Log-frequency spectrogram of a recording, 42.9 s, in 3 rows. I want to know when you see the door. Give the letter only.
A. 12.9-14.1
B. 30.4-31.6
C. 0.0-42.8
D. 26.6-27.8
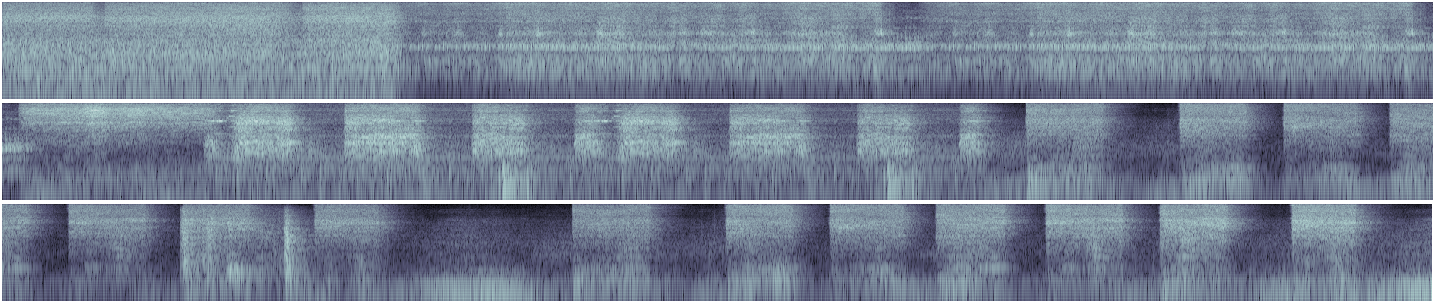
B.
